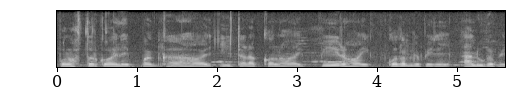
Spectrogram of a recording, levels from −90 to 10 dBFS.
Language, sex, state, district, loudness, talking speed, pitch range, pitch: Bajjika, male, Bihar, Vaishali, -17 LUFS, 190 wpm, 145-155 Hz, 150 Hz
